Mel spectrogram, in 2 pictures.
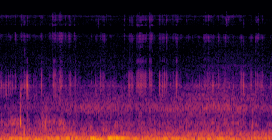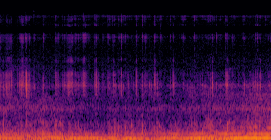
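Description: Wooden-wick candle burning with a faint, irregular crackle of small ticks, over a low steady hum.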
